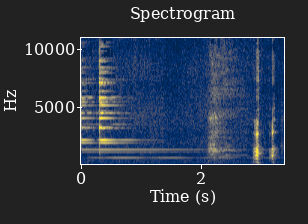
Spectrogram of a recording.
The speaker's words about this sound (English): Oh, no, you don't. You can't just change the subject by ringing the ship bell,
